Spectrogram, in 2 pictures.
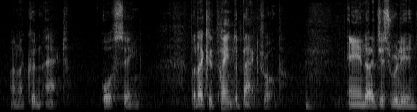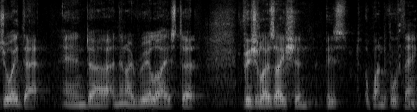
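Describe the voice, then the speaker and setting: Using a British accent, a man speaks at medium pitch and a moderate pace in a monotone, flat way with long, frequent pauses. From Britain. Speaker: tech company founder. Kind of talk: onstage interview. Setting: stage with audience.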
